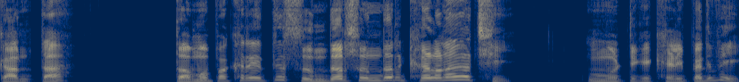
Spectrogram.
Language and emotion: Odia, happy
